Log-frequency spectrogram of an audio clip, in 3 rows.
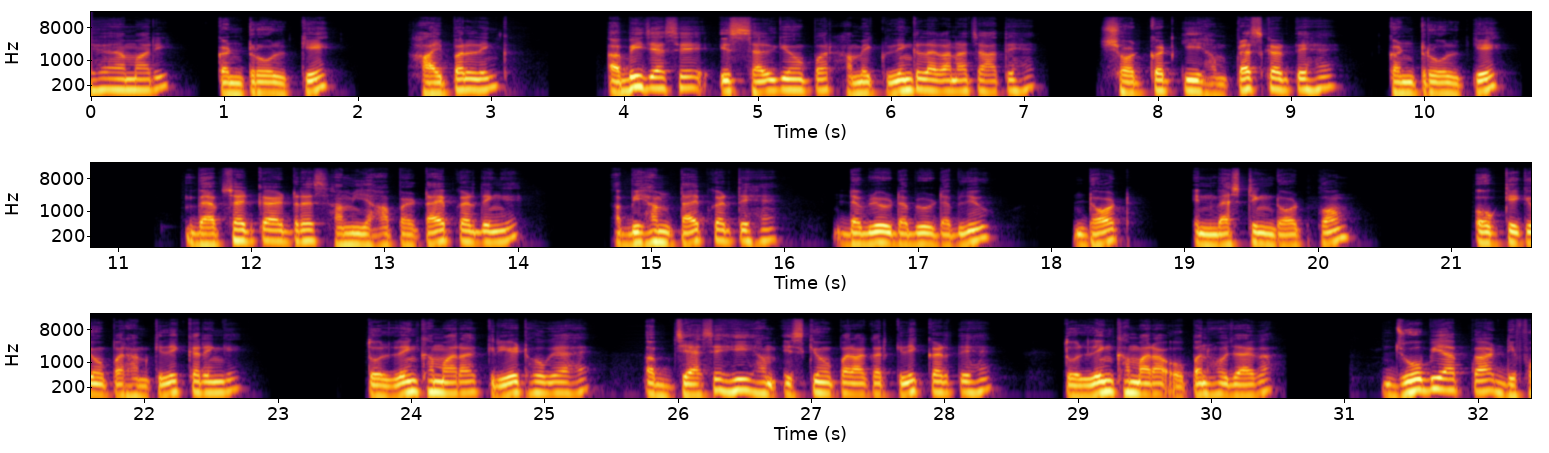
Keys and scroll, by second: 9.7 ctrl+k.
